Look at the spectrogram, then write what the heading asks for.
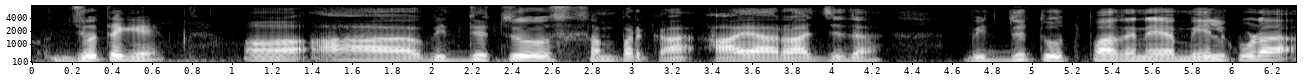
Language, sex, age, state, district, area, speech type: Kannada, male, 60+, Karnataka, Dharwad, rural, spontaneous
